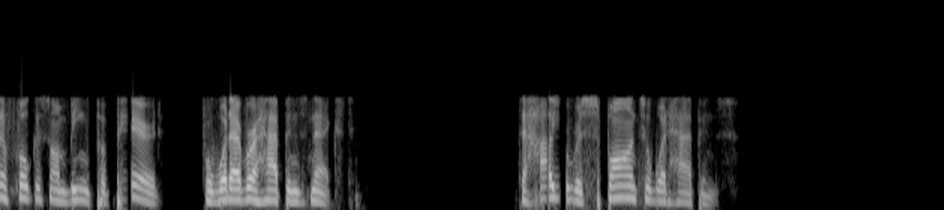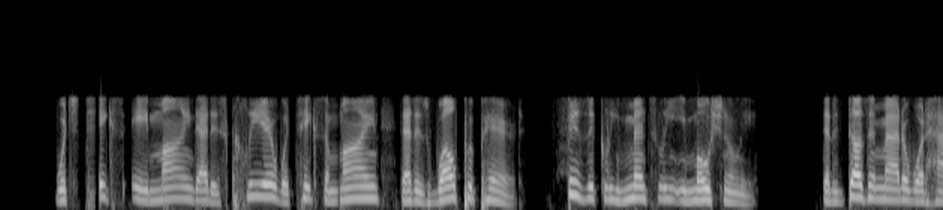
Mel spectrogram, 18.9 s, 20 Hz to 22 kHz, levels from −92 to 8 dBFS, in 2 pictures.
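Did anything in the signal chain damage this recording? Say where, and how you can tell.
Yes, at the network stage: packet loss with pitch repetition, bridged by concealment over the telephone G.711 path. Gaps fall at 1.23 s after "to focus on being" (90 ms), 5.43 to 5.73 s (210 ms scattered, longest run 120 ms), 10.35 s before "a mind that is" (90 ms), and 12.79 s after "clear which takes a" (60 ms), which fits 30 ms packets. The receiver loops the last pitch cycle, so the audio sounds briefly held and buzzy. On a waveform that looks like identical decaying cycles, and a spectrogram shows frozen flat harmonics. The 120 ms run fades to silence.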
